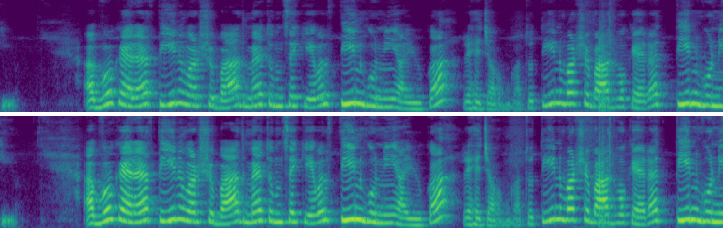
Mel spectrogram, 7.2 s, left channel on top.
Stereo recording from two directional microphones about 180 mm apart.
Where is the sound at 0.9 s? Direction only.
35° right (ahead or behind).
